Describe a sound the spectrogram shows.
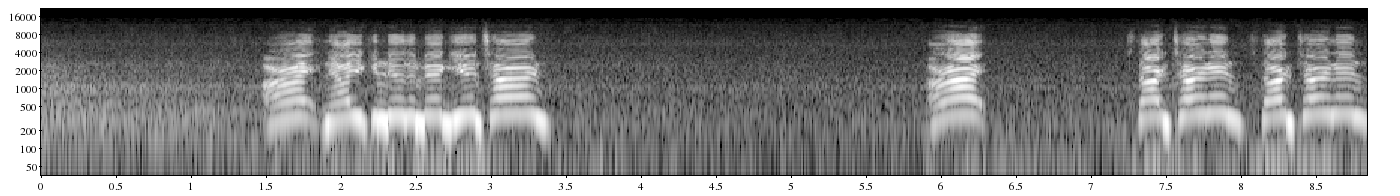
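Water laps gently against the shore.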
